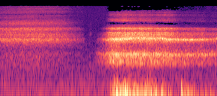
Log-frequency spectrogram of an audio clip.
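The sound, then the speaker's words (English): Breathing close to the microphone: a quiet breath fades into a brief lull, then a louder, rough, airy breath with a low snorting rumble swells up and continues to the end. “You can hear every breath, every single breath.”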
